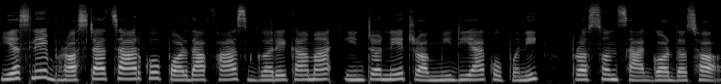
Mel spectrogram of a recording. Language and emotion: Nepali, neutral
